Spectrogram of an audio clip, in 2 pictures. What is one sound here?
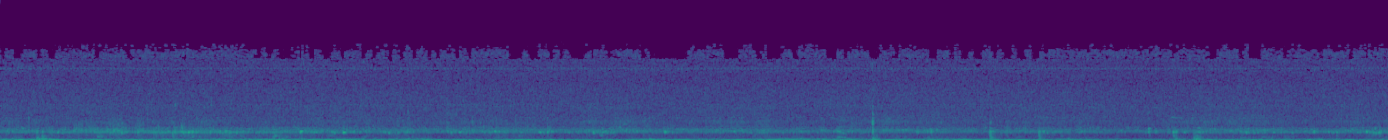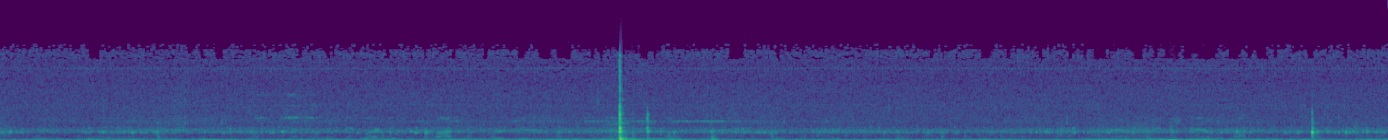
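Water splashes along a sailboat's hull.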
